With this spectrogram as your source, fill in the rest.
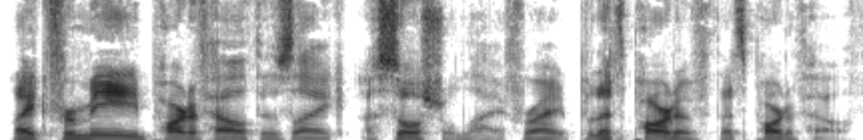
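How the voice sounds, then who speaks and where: A man's voice: medium pitch, expressive, moderate pace, dry recording. A man hosting a casual podcast conversation, asking questions in a loose, conversational way. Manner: conversational, questioning, with many "like" fillers.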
